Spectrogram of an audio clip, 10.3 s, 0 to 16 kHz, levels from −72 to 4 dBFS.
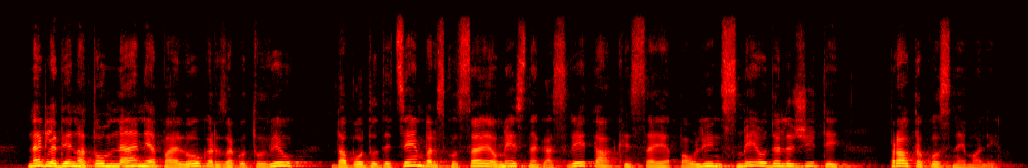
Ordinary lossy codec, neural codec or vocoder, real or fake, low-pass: none; codec, 44.1 kHz, 7.8 kbps, Pupu-Codec; fake; 14.4 kHz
